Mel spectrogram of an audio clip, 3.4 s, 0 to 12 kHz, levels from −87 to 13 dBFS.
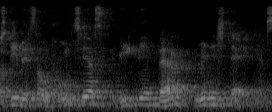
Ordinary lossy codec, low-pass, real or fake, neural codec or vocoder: Opus, 24 kbps; 9.9 kHz; fake; vocoder, 22.05 kHz, 80 mel bands, WaveNeXt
